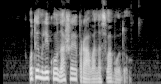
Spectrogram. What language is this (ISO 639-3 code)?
bel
